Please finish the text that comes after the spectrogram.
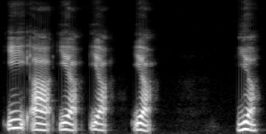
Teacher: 연결시켜서 발음을 해보면 이아 이야 이게 완전 생소리 이가 아니라 이라고 했죠. 이와 아를 연결시키면 야가 되죠. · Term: 주전자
